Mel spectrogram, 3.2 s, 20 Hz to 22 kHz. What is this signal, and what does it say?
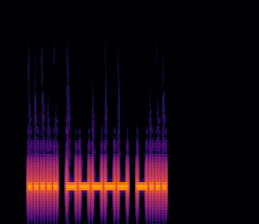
Morse code, heard as a keyed tone, about 30 wpm, 700 Hz. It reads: 50B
